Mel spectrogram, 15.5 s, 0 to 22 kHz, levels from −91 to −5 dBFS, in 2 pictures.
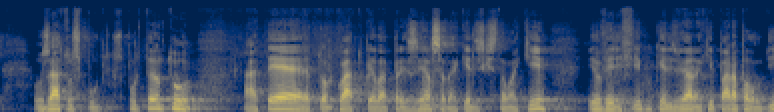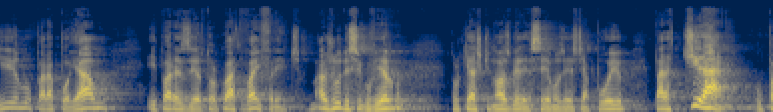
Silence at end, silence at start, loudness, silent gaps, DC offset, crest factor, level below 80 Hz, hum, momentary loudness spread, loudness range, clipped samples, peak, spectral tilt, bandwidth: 0 s; 0.35 s; -26 LUFS; none; under 0.1%; 22 dB; -64 dBFS; none; 15 LU; 8 LU; under 0.1%; -6 dBFS; -5 dB/octave; 16 kHz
